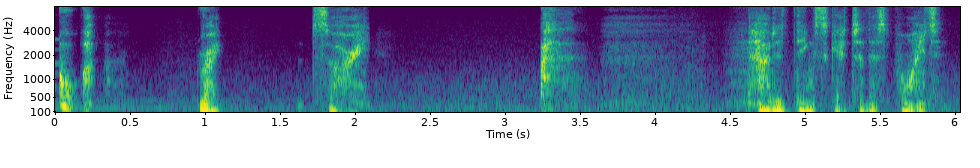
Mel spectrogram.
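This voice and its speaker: An actor playing a wary, gossiping townsman in a video game, uneasy and hushed. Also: fairly low pitch, animated, moderate pace, vocal fry, background noise. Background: game background music.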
